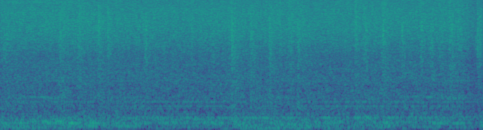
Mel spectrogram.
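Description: Steady hiss with a low hum: the room tone of a quiet, darkened house picked up by a camera's microphone.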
